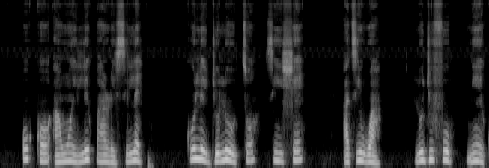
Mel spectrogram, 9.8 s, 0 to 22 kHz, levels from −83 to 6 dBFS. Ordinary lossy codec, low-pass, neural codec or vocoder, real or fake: none; none; none; real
